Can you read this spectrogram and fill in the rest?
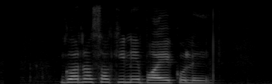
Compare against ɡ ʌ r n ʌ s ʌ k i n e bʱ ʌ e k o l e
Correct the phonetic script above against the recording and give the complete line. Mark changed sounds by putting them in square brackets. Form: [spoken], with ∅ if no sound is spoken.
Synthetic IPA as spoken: ɡ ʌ r n ʌ s ʌ k i n e bʱ ʌ e k o l e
